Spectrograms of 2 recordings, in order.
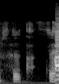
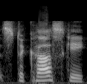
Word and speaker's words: Stokowski: How'd you pronounce his name? – Stokowski? I pronounced it Stokowski because I watched a little documentary on Fantasia and I think that's how they pronounced it.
